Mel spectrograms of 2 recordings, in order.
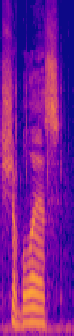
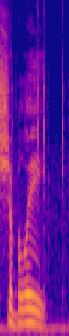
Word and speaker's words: Chablis: I pronounced it Chablis. My brother called me a dumb little asshole. It's pronounced Chablis.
